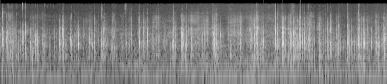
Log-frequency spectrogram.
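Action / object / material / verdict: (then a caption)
scrape / soft rubber spiky massage ball / rubber / none. Long acrylic nails scratch and tap the spikes of a small, yellow, hollow, soft rubber or plastic spiky sensory massage ball held close to the microphone. The result is a rapid, dense stream of crisp, crinkly scratches and tapping clicks, mostly mid-range with bright edges, each dying away almost instantly.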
